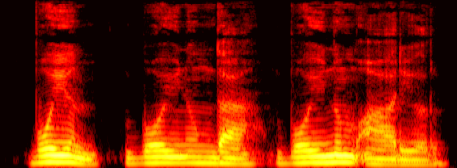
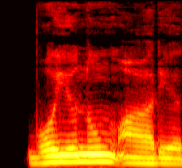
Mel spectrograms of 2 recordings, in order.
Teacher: Яғни соңғы буындағы дауысты дыбысымыз қысаң дауысты дыбыс болатын болса, и, у, болатын болса, сол сөзге дауысты дыбыспен басталатын бір жалғау жалғанғанда соңғы буындағы қысаң дауысты дыбыс түсіп қалады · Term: ünlü düşmesi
